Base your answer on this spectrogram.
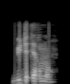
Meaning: budgetarily
- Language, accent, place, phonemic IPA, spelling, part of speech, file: French, France, Lyon, /by.dʒe.tɛʁ.mɑ̃/, budgétairement, adverb, LL-Q150 (fra)-budgétairement.wav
